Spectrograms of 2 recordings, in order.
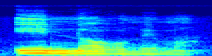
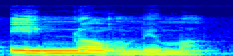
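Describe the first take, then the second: No difference in how they are said.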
